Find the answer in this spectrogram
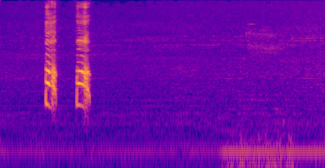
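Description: Two short pitched vocal blips about half a second apart, then wind buffeting the microphone with a low rumble from about three seconds in.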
